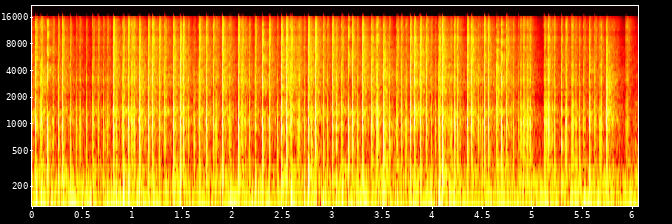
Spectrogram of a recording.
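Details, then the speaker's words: MIG weld on plate at unchanged settings; sharp irregular pops spaced far apart instead of a steady bacon-frying sizzle, with the bead sitting on top of the metal; erratic arc. "okay so you heard that right and uh that was that was more back to the uh where the pops are real far apart definitely not bacing sizzling and frying"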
